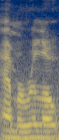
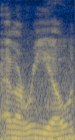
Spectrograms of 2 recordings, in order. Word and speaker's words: Amarillo: Columbus Cascade Centennial and Amarillo or Amarillo depending on how you want to pronounce it and has a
